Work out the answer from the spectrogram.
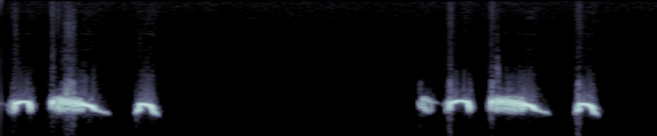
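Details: Luring call of spotted doves, male and female. Two repeated cooing phrases about three and a half seconds apart, each with brief coos framing a drawn-out descending middle note, clean and quiet background.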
